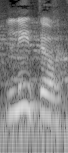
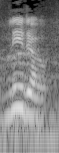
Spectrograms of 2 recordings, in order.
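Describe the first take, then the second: First: The middle t sounds like a soft d. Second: The same.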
